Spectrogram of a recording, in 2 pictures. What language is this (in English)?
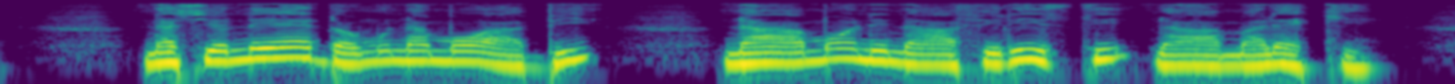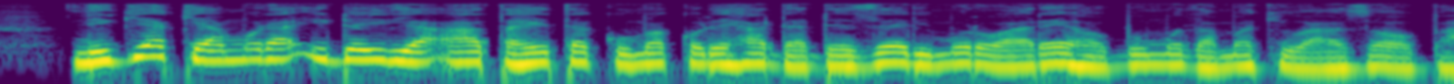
Kikuyu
